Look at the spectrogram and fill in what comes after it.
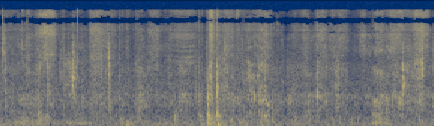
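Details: Rottweiler puppies play-fight with their mother, giving low, rough growls and grunts with a few louder bursts of scuffling.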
